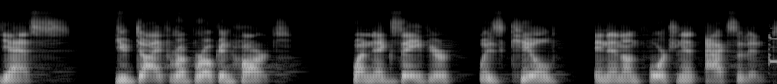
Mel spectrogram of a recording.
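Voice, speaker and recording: In a put-on character voice, very deep and low, the speaker talks at a fairly slow pace with monotone, flat intonation. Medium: audio drama. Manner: stiff, formal, mechanical phrasing.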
